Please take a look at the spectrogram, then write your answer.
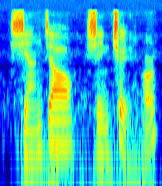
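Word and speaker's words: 兴趣: Next is शिंग छुई. शिंग छुई. शिंग छुई. शिंग छुई क्योंकि दोनों पे आप देखिएगा फोर्थ टोन है, तो दोनों डिसेंडिंग ऑर्डर में हमारे पास ऐसी प्रोनाउंसिएशन आएगी शिंग छुई.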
